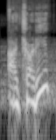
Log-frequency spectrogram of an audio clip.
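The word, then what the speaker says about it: אחרית: Qué importante es Acharit en el hebreo, o Aharit, como se pronuncia, Yom.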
